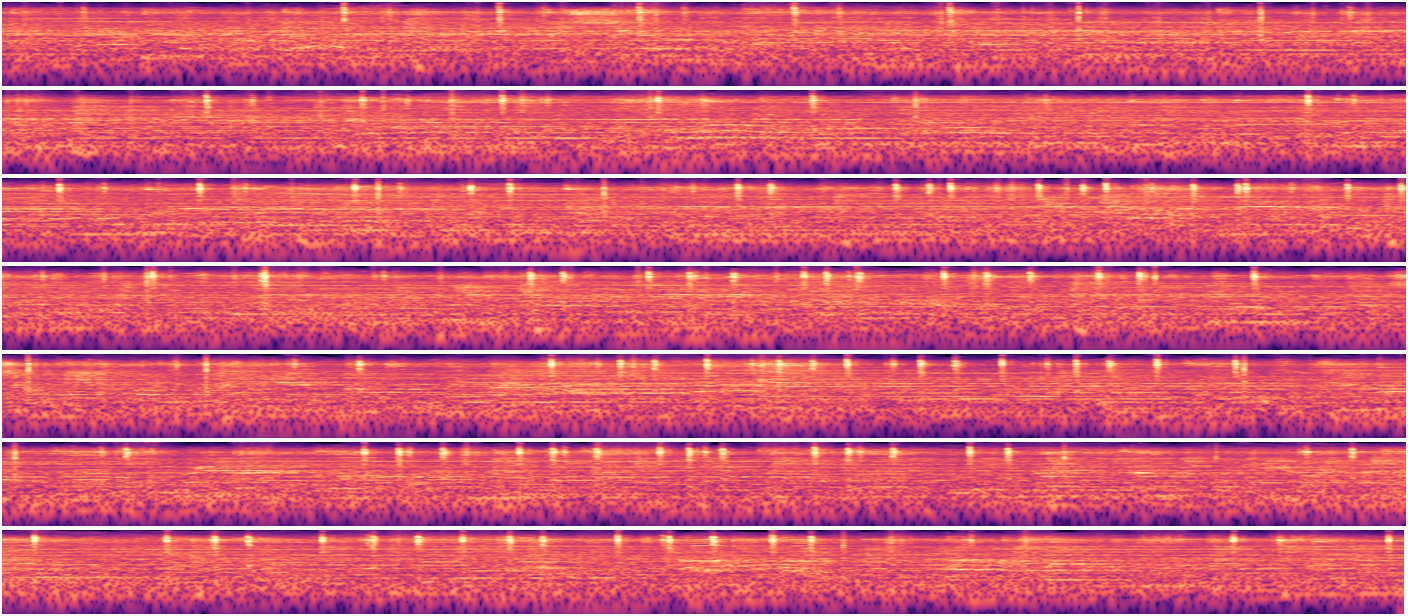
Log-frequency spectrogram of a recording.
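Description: Casino floor din: steady electronic jingles and tones from slot machines with voices mixed in. Over it, the rapid ticking of a video slot's reels running through repeated spins.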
